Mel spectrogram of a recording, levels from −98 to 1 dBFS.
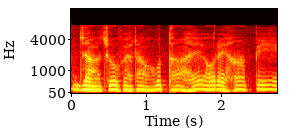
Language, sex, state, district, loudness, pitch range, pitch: Hindi, female, Goa, North and South Goa, -21 LUFS, 170-185 Hz, 180 Hz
